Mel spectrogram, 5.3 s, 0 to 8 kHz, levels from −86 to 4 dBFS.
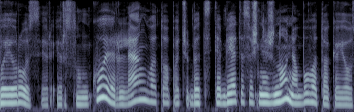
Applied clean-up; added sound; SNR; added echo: none; none; none; none.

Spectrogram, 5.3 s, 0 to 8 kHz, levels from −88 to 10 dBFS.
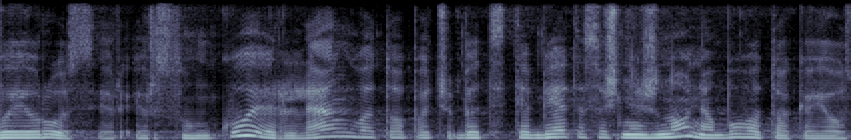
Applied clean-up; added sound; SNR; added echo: none; none; none; reverberation time 2.0 s.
